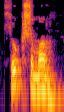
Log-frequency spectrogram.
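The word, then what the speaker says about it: সূক্ষ্মম্: ওই ক্ষীয়কারের উচ্চারণটা কিন্তু এবারেও হয়নি, মানে সূক্ষ্মম কেমন, সূক্ষ্ম মানে ক্ষয়ময় না ক্ষয় শয় হচ্ছে সূক্ষ্ম।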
